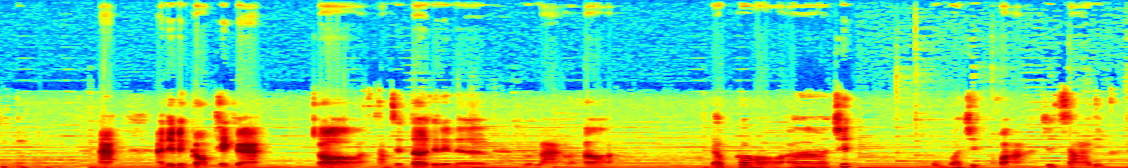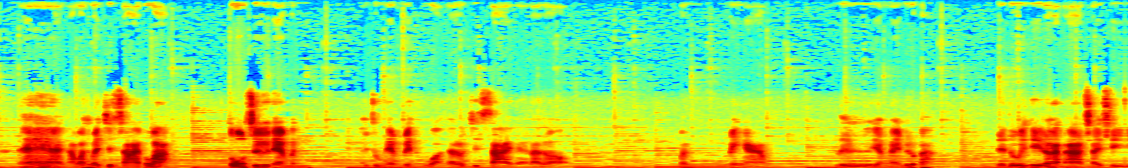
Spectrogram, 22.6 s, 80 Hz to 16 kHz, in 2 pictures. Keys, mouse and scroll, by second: 3.6 click, 10.9 click, 22.3 click.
